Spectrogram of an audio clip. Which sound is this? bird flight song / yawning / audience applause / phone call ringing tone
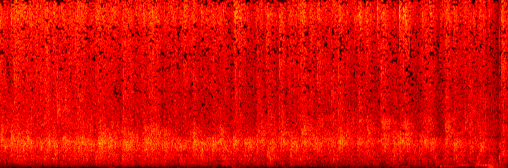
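audience applause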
